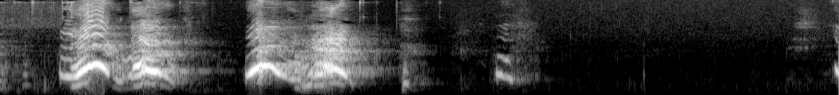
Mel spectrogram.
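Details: Jack Russell Terrier indoors, going wild at a toy helicopter: two sharp double barks about a second apart, then a couple of short faint yelps and silence.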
